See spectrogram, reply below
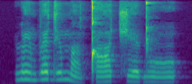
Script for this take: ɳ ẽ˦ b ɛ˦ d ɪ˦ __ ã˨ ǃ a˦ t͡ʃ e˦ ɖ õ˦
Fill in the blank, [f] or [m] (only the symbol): m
